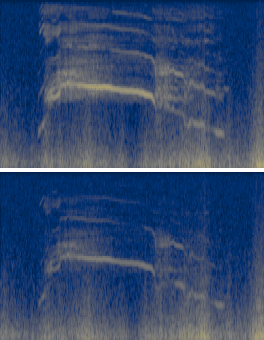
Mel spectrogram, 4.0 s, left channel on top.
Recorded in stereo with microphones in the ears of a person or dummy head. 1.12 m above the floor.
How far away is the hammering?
I don't hear hammering.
